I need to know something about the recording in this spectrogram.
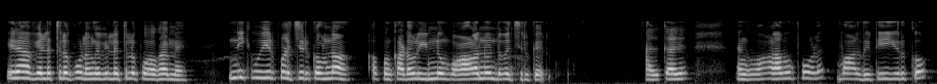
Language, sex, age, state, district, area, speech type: Tamil, female, 30-45, Tamil Nadu, Thoothukudi, rural, spontaneous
